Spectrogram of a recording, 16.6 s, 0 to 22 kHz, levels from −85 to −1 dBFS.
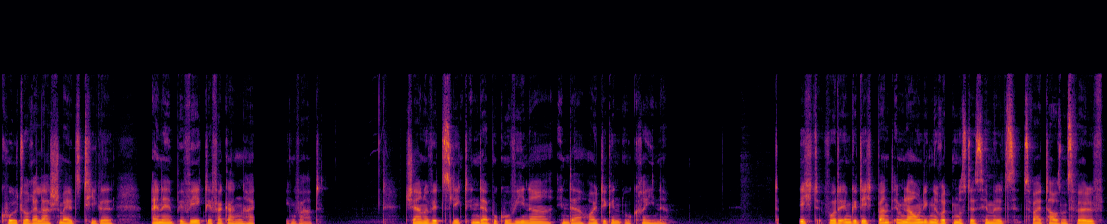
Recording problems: audio cutting out; at 4 s and at 12 s

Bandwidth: 14.5 kHz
